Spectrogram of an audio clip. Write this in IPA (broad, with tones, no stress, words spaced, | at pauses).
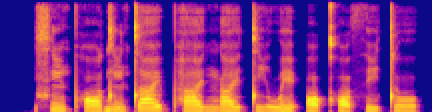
sʰĩ˨pʰɔ˨ dĩ˦˨ ta˦ɪ̯ pʰa˦ɪ̯ŋa˦ɪ̯ti˦we˨ ʔɔ̰˦˨kʰɔ̰˦˨θi˨ to˨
